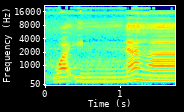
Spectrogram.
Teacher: نون مشدد ہے، گنہ کریں اور ہا کو ایک الف کی مقدار میں کھینچ کر پڑھیں۔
